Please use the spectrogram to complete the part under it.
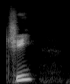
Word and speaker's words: Qi: That Apple have adopted this standard called Qi, which is spelled QI, which I would love to understand why we're doing that.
